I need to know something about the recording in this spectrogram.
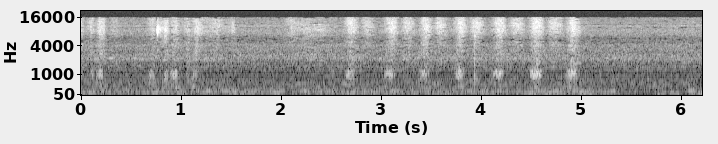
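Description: Pen sketching on sketchbook paper: faint scratchy strokes, a few near the start and then a quick run of short strokes, about three a second, in the second half.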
